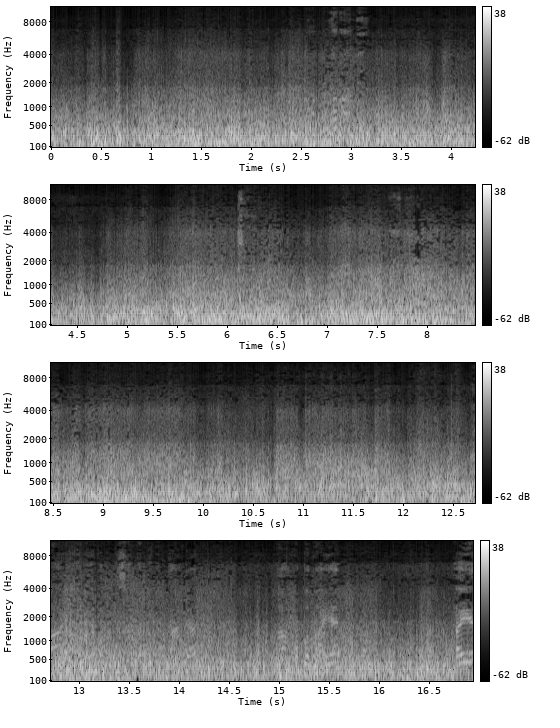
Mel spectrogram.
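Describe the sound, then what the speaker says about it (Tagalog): Strong wind at the windmills in Ilocos Norte, Philippines, roars and buffets the microphone in a loud, unbroken rush that never lets up. "Kaya sobrang lakas po ng hangin dito na inyong nakikita."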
